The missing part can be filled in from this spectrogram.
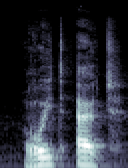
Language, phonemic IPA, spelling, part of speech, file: Dutch, /ˈrujt ˈœyt/, roeit uit, verb, Nl-roeit uit.ogg
- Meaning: inflection of uitroeien: 1. second/third-person singular present indicative 2. plural imperative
